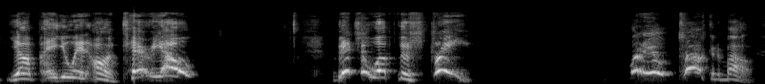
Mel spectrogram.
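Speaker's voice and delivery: high-pitched shouted disbelief. Real, not acted. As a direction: yell it at him, incredulous. Shouting at chatter in Ontario.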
